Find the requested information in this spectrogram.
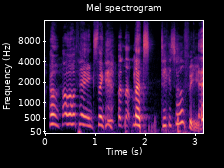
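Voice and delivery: high, tearful-edged brush-off, laughing; oblivious storyteller. Retold or imitated. Mimicking the upset storyteller dismissing a fan, high and laughing. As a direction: wave off the fan while on the brink of tears. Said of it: "and then he's just like".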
